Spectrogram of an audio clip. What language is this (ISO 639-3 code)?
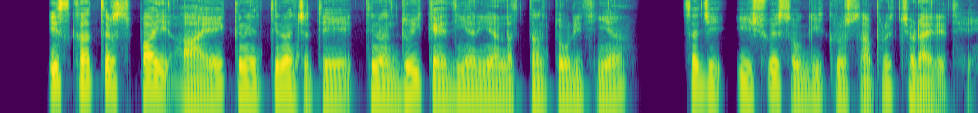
kfs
